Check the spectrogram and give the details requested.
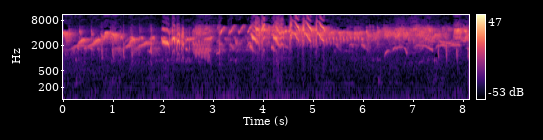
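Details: Chinese hwamei pouring out loud, varied song: rapid slurred whistles and harsh chattering notes, a brief mimicking-style sharp sequence, then softer down-slurred whistles repeated near the end.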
